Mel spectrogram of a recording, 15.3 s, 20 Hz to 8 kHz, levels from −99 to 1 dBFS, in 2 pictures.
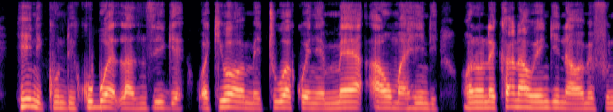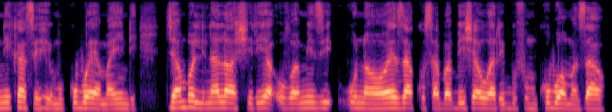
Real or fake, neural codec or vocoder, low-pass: real; none; 7.2 kHz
